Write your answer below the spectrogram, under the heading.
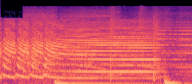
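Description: A loud, blaring air horn sound effect sounds continuously for a couple of seconds, its brassy tone bending slightly at the start, with a few heavy low thumps punctuating it.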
